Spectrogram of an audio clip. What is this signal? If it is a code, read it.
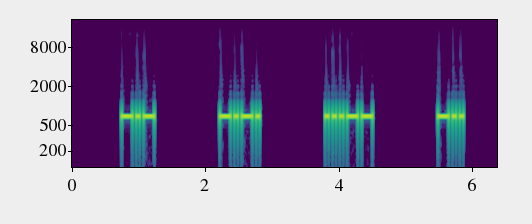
Morse code, heard as a keyed tone, about 23 wpm, spaced as for 8 wpm, 700 Hz. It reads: KC3D
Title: USA Call Signs - 6 Characters - 6x Character Spacing - 22wpm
